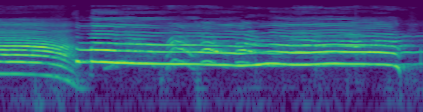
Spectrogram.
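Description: A person's voice mimicking a pet's whimpering cry: a wail that falls in pitch over the first second, then one long, high whine held with a slight waver.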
